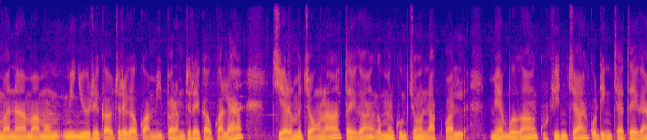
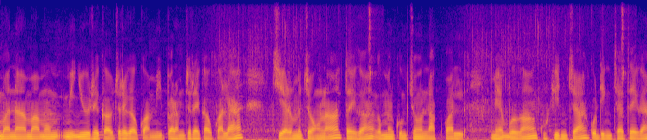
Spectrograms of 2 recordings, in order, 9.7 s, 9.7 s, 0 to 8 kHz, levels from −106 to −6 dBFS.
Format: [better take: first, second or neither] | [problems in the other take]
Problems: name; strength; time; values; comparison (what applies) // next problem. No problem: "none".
first | background sound (Water); 18 dB below the speech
